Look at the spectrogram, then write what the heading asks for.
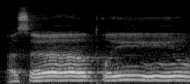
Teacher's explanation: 1 second کھینچنا ہے، طا موٹا کر کے پڑھنا ہے، اساطیر، را کو مر پیش ہے، را کو موٹا کر کے پڑھیں گے اور لام کے ساتھ ملائیں گے، لام کو آپ نے ہلانا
